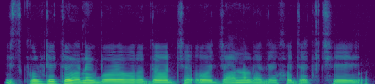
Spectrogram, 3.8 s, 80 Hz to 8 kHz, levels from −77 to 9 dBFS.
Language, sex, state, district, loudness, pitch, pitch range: Bengali, male, West Bengal, Cooch Behar, -16 LUFS, 125 Hz, 115-130 Hz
